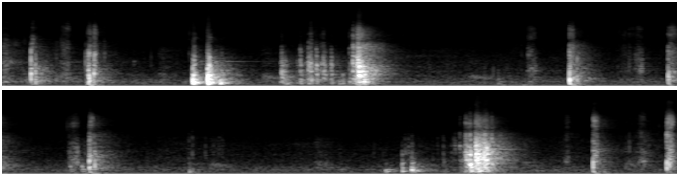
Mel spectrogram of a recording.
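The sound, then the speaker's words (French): A servant opens a door on the first floor of a house, with a series of sharp clicks and wooden thunks, including a couple of louder rattling bursts, with no talking. “Premier étage, le domestique ouvre la porte.”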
